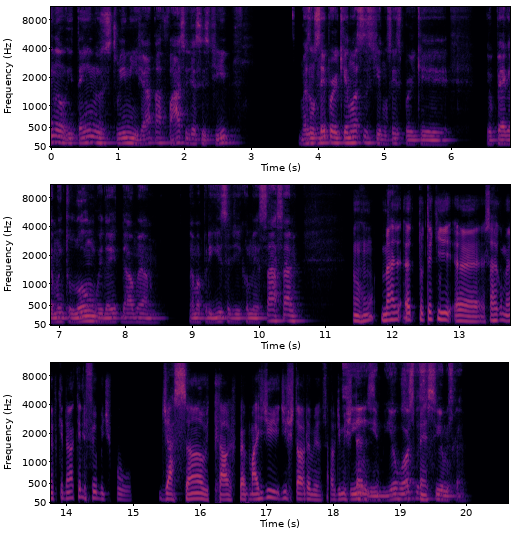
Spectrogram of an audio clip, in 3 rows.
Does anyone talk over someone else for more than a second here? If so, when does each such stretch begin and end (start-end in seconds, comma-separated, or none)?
18.1-19.6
